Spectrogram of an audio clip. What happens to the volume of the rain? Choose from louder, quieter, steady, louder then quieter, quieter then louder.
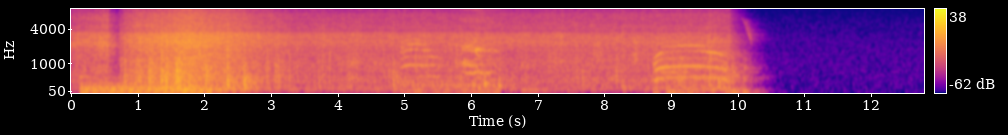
quieter.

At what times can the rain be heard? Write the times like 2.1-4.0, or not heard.
0.0-9.9.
